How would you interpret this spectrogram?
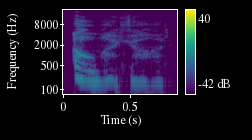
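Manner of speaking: whispered in real awe; awed whisper. Real, not acted. Streamer awed by the Sin Eater, whispering. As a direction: breathe it out in a whisper.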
